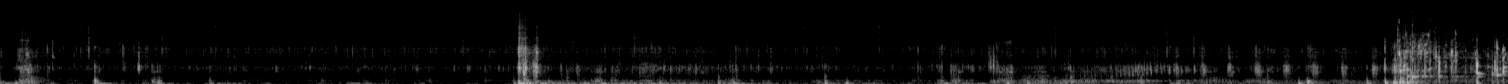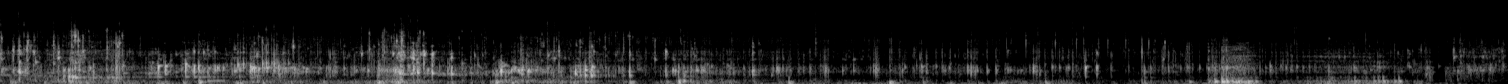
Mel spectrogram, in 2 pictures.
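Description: Underwater sound at a diver's camera: a single sharp snap about five seconds in, then from about halfway a long stretch of loud bubbling and gurgling water, with bubbles streaming past the lens.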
